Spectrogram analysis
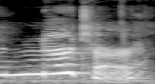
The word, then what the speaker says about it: Noether: Not her. I actually believe it's pronounced Noether.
